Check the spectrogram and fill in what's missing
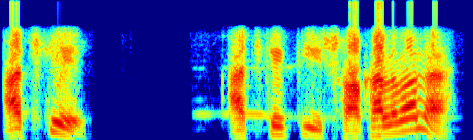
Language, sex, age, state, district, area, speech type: Bengali, male, 60+, West Bengal, Dakshin Dinajpur, rural, conversation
